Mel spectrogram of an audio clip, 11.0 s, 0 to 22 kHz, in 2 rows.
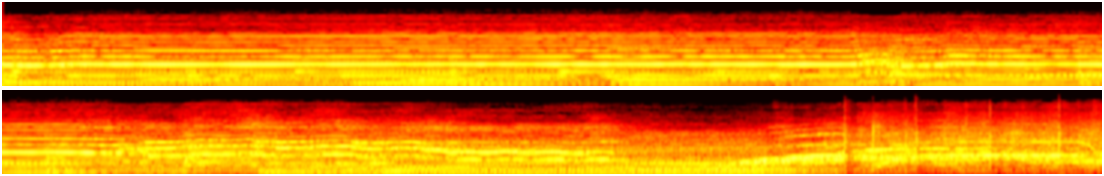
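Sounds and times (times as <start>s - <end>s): audience applause and whoops: 9.1s - 11.0s.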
